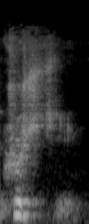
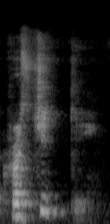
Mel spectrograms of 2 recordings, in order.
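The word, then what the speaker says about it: chruściki: I don't even remember what I said, but I think I said Kruszki, but Kruschicky. Okay.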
